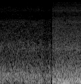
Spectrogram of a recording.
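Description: Fast-flowing river stream in full flow at Aberarth on the Welsh coast, a steady broadband rush of water with wind buffeting, growing slightly louder partway through.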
